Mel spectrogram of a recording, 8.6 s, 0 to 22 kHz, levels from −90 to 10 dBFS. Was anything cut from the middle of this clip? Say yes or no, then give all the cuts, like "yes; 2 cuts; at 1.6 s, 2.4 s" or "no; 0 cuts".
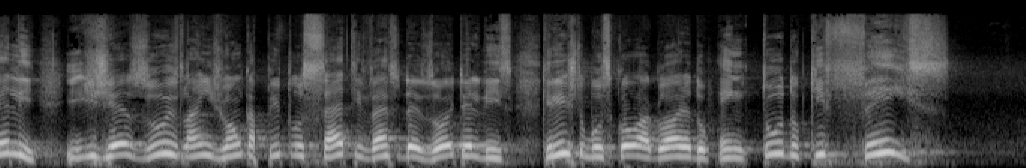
yes; 2 cuts; at 4.5 s, 5.9 s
